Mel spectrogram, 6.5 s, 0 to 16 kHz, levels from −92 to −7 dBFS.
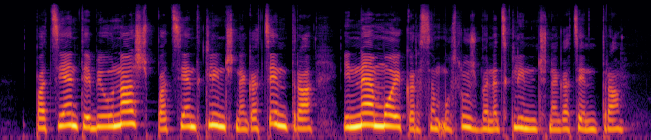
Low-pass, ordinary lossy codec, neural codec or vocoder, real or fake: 14.4 kHz; none; none; real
